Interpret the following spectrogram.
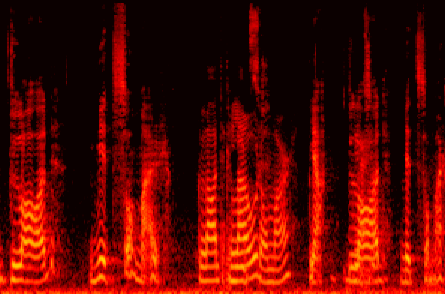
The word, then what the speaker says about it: glad midsommar: Speaking of the culture, how do you say midsummer if you were like in Sweden? Yeah, you would say glad midsommar.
